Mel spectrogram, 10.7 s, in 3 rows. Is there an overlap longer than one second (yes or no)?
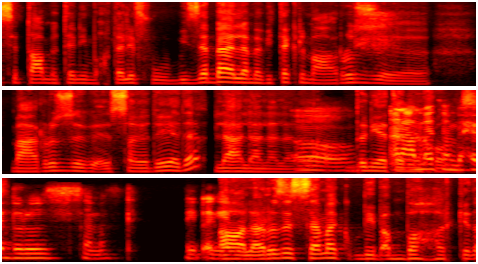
yes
